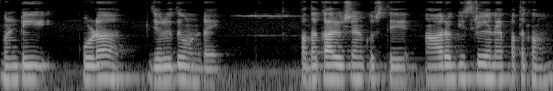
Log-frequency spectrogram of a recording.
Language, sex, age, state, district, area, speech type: Telugu, male, 18-30, Andhra Pradesh, Vizianagaram, rural, spontaneous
